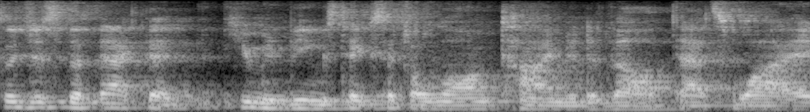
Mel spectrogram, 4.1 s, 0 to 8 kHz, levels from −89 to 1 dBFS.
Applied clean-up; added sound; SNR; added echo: none; none; none; reverberation time 0.9 s.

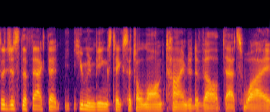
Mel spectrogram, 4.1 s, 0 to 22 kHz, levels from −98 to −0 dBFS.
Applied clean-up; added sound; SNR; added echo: none; none; none; none.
